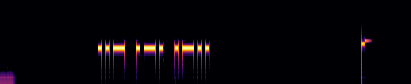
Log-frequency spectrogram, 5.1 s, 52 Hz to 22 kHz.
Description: Morse code, heard as a keyed tone, about 25 wpm, 700 Hz. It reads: URL
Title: USA Call Sign Postfixes - 3 Letters 25wpm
